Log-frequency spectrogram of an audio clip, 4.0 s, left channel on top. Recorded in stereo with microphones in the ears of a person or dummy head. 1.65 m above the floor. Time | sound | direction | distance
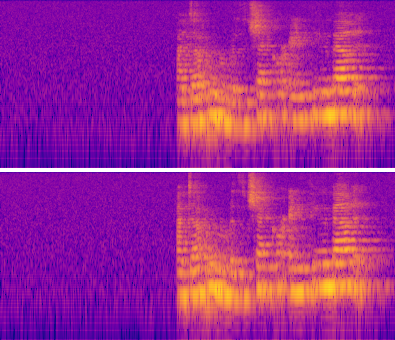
1.8 | a woman speaking | 80° right | 5 m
